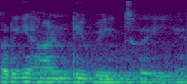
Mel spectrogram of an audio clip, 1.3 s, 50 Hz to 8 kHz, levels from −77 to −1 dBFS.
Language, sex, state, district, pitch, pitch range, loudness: Hindi, male, Bihar, Araria, 120 Hz, 115-130 Hz, -27 LUFS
